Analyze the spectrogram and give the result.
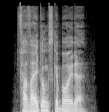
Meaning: administration building
- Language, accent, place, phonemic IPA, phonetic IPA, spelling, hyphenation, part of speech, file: German, Germany, Berlin, /fɛʁˈvaltʊŋsɡəˌbɔʏ̯də/, [fɛɐ̯ˈvaltʊŋsɡəˌbɔɪ̯də], Verwaltungsgebäude, Ver‧wal‧tungs‧ge‧bäu‧de, noun, De-Verwaltungsgebäude.ogg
